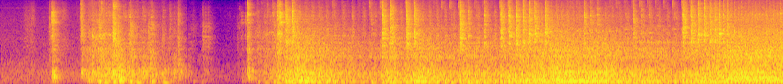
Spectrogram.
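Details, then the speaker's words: Kohler-engine lawn mower after a carburetor swap: small single-cylinder engine hunting, rpm drifting up and down instead of holding steady. Owner suspects it isn't getting enough fuel and plans to adjust the new carburetor's metering screw. "well as you can see it's hunting up and down there but there is a metering screw on the side of that carburetor that wasn't there before"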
